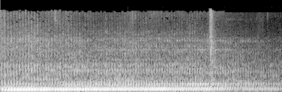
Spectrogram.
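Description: A small truck loaded with blankets, food and medications runs its engine steadily as staff head off to one of the poorest areas of Sana'a, a low droning hum with a faint rhythmic throb, easing slightly in loudness toward the end. No voices are heard.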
